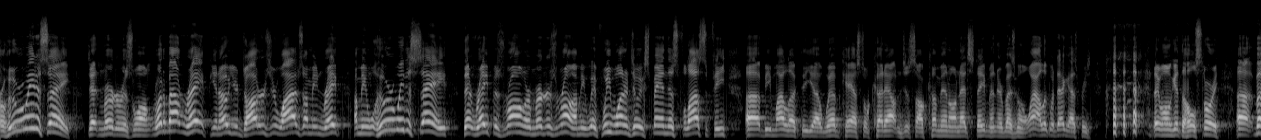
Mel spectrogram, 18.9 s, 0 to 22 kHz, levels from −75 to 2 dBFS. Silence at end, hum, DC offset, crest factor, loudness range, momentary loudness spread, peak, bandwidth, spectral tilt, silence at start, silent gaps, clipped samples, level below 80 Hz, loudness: 0 s; none; under 0.1%; 16 dB; 4 LU; 6 LU; -10 dBFS; 13.5 kHz; -4 dB/octave; 0 s; none; under 0.1%; -82 dBFS; -27 LUFS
